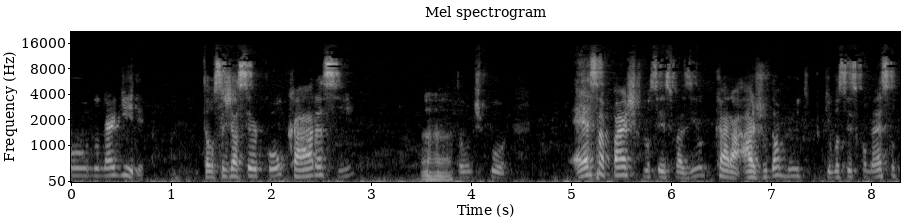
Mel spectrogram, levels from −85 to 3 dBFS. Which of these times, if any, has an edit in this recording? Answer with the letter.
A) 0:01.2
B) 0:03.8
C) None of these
B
